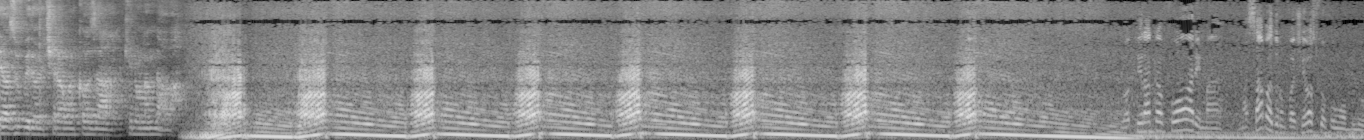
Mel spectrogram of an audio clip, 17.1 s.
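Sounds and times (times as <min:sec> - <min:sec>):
car engine revving: 0:02.3 - 0:17.0.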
